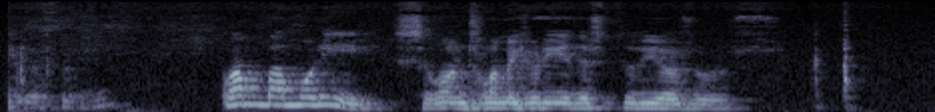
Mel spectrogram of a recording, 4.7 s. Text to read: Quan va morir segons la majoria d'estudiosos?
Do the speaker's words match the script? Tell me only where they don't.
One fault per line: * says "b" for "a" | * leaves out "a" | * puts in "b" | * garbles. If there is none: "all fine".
all fine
